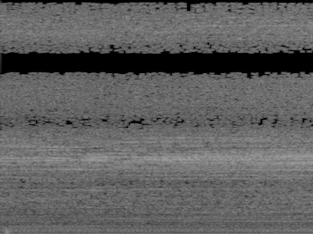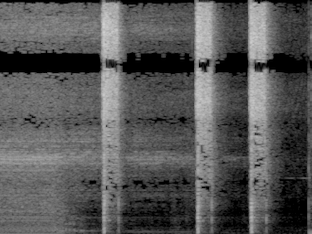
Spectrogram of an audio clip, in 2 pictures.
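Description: Pneumatic upholstery stapler firing staples through fabric into press board: three sharp shots in the last two seconds. Before them a steady machine hum runs, then cuts off suddenly about four seconds in.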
